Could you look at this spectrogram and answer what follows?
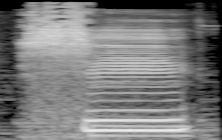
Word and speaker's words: xi: Pay attention, the shape of your mouth is like a smile. Ji, qi, xi.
